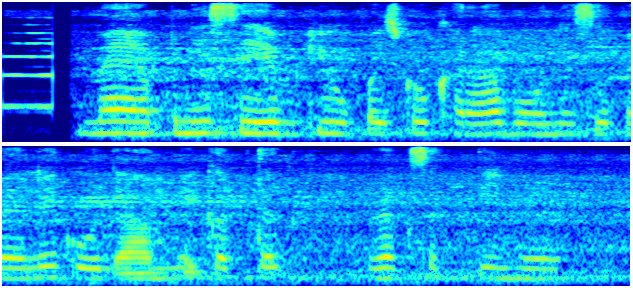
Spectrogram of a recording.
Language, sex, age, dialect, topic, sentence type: Hindi, female, 25-30, Awadhi Bundeli, agriculture, question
